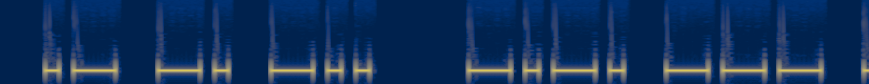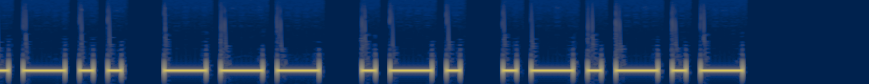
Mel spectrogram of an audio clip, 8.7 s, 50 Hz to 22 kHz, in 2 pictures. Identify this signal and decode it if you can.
Morse code, heard as a keyed tone, about 17 wpm, 700 Hz. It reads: AND COLOR.
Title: Sentences from Top 1600 Words 17wpm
